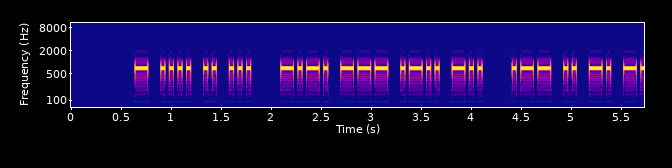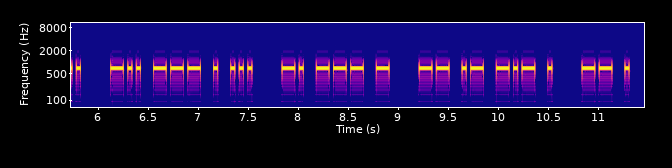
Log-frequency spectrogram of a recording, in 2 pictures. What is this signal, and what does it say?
Morse code, heard as a keyed tone, about 28 wpm, 700 Hz. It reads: THIS COLD WIND DOES NOT MAKE ME
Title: Sentences from Top 1000 Words - Review Part 2 - 28wpm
